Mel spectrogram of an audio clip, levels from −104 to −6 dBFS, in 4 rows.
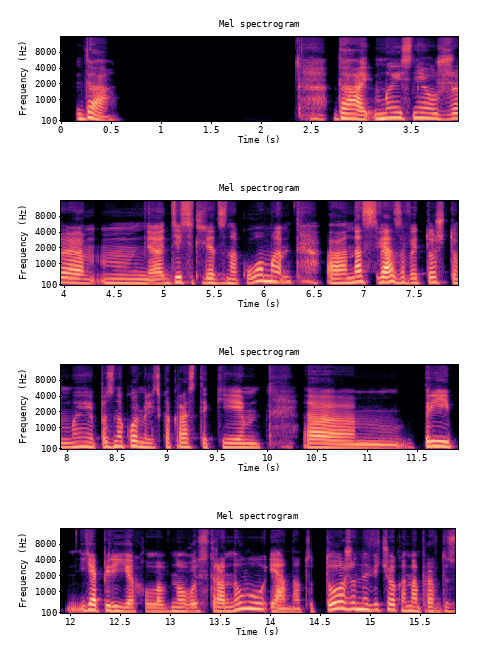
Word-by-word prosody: Да. 190 - 0 2.2
Да, 200 -2 +4
мы 215 +4 +2
с 205 - -4
ней 225 -1 +1
уже, 200 -2 -2
м, 175 -2 -1
э, 160 +1 -1
10 200 +2 +1
лет 185 -3 0
знакомы. 220 +7 0 0.3
А, 180 +1 +2
нас 225 +4 +4
связывает 205 -3 +4
то, 210 +2 0
что 195 -2 -5
мы 185 +2 -2
познакомились 195 -3 0
как 190 0 -6
раз-таки, 170 -2 -2 0.6
эм, 150 -3 -1
при 210 -2 +3
я 240 -4 +3
переехала 165 -6 -1
в 155 - -13
новую 165 -2 -2
страну, 190 - 0
и 250 - -4
она 140 -1 -2
тут 135 +2 -19
тоже 265 +3 +4
новичок. 230 -3 +1
Она, 185 -1 -1
правда, 175 0 -7
с 155 - -9
185 Hz, 130 wpm, -22 LUFS, 165-210 Hz, 2.2 s, Да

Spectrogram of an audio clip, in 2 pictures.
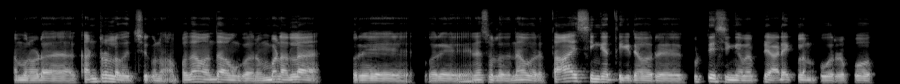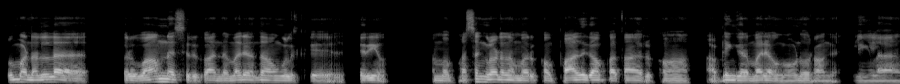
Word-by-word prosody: நம்மளோட 100 -1 +1 0.4
கண்ட்ரோல்ல 135 -2 +3
வச்சிக்கணும். 95 - -2
அப்ப - - -5
தான் 125 -1 +1
வந்து 115 +1 +1
அவுங்க 95 -3 0
ரொம்ப 105 +5 +2
நல்ல 115 +2 +3 0.6
ஒரு 100 -1 +3 0.6
ஒரு 90 0 +3 0.2
என்ன 105 - +1
சொல்வதுன்னா, 95 +3 +1
ஒரு 90 - 0
தாய் 150 +4 +3
சிங்கத்துக்கிட்ட 115 -7 +1
ஒரு 90 -1 +1 0.3
'குட்டி 125 +4 +2
சிங்கம்' 100 -3 +2
எப்டி 95 - -1
அடைக்கலம் 110 -2 0
புகுறப்போ 95 +1 0 0.5
ரொம்ப 115 +2 +2
நல்லா 115 +1 +4 0.6
ஒரு 95 - +3
வார்ம்னெஸ் 115 0 +2
இருக்கோ, - - -1
அந்த 90 0 -1
மாரி 110 +1 +2
வந்து 105 +1 0
அவுங்களுக்கு 95 -3 -2 0.5
தெரியும். 95 -5 +1 0.4
நம்ம 95 -1 -1 0.2
பசங்களோட 115 +2 +1
நம்ம 95 -1 +1
இருக்கோம், 90 -2 -4
பாதுகாப்பா 105 -1 +3
தான் 95 -1 +1
இருக்கோம் 90 -1 -4 0.3
அப்டிங்குற 95 -2 +2
மாரி 95 -1 +2
அவுங்க 85 -1 -4
உணர்வாங்க, 85 -2 -3 0.2
இல்லைங்களா? 85 -1 -5
100 Hz, 145 wpm, -23 LUFS, 95-115 Hz, 0.6 s, நல்லா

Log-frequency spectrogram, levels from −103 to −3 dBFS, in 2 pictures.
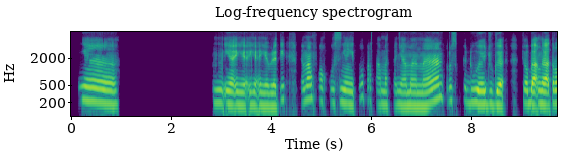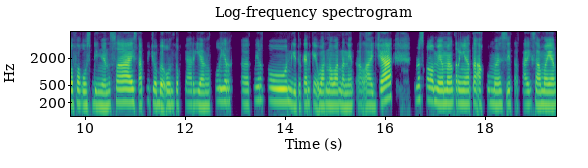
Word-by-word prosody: Iya. 210 -6 +2 1.9
Mhm, 200 0 -5
iya 185 -2 +3
iya 175 -1 -1
iya 175 -1 -3
iya 170 0 -2
berarti, 165 +7 -2 0.4
memang 240 +5 0
fokusnya 205 -3 -6
itu 265 +7 -15
pertama 185 -5 -10
kenyamanan, 175 +7 0
terus 225 0 -9
ke-2 200 -3 +1
juga 180 -1 +2 0.3
coba 190 -2 +5
nggak 180 -2 +5
terlalu 190 -1 +2
fokus 180 -2 -2
dengan 175 -1 -4
size, 200 0 +5
tapi 195 +2 -7
coba 180 -2 0
untuk 180 0 -3
cari 185 -1 -8
yang 175 0 -3
clear, 210 0 -1 0.2
e 185 -1 -6
clear 230 +2 -8
tone 205 -1 +4
gitu 175 -1 -5
kan, 185 +1 0
kayak 180 -1 -5
warna-warna 175 0 0
netral 170 +2 -6
aja. 200 +9 +6 0.5
Terus 240 +1 -4
kalo 220 -2 0
memang 190 0 +3
ternyata 190 0 0
aku 195 +1 -6
masih 185 0 -3
tertarik 185 -1 -8
sama 180 -2 0
yang, 175 0 +3
190 Hz, 140 wpm, -23 LUFS, 180-205 Hz, 1.9 s, aja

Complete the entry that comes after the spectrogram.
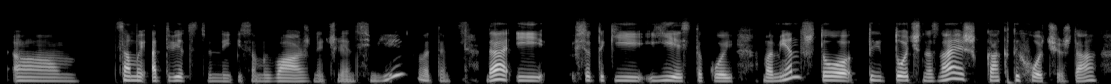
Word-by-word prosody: ам, 165 -3 -3 0.4
самый 185 -3 +2
ответственный 160 -3 -3
и - - -12
самый 150 0 -10
важный 150 - -1
член 75 -1 -8
семьи 80 - -6 0.2
в - - -10
этом, - - -8 0.3
да, 215 +3 +8
и 175 -2 +1 0.3
все-таки 180 -2 -3
есть 175 -1 -1
такой 155 -1 -2 0.3
момент, 210 - +1
что 190 - +4
ты 190 -3 -5
точно 190 -4 +2
знаешь, 245 +9 +4
как 180 -1 0
ты 200 - -1
хочешь, 155 -5 -1
да, 155 +6 -1
175 Hz, 130 wpm, -23 LUFS, 155-190 Hz, 0.4 s, да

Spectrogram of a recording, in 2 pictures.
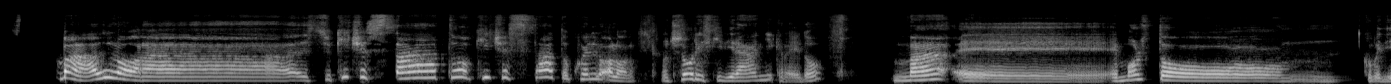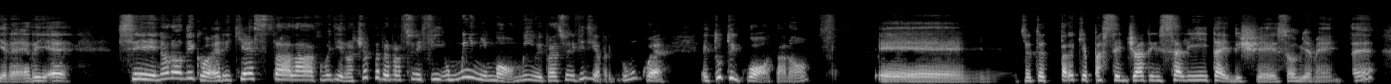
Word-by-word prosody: S - - -20 0.4
ma 235 -12 +5
allora, 180 - +1
su 180 +5 -12
chi 345 - -3
c'è 345 -1 0
stato 310 +3 +2
chi 325 +1 -3
c'è 320 0 -4
stato 325 +4 -2
quello, 240 0 -3
allora, 160 -5 -1 0.2
non 155 - -11
ci - - -3
sono 240 +1 +3
rischi 205 -5 -7
di 170 0 -3
ragni, 180 +5 -4
credo, - - -8 0.7
ma 200 +6 +3
ehm, 130 - -3
è 160 - -2
molto, 160 -7 +1
mhmm, 70 - -17
come - - -8
dire, 150 - -1
ri 170 +2 +1
e - - +4 0.4
Sì, 245 -4 +3
no 250 +5 +1
no 285 0 +5
dico 270 -9 +2
è - - +4
richiesta 250 +4 +2
la, 210 -1 +3
come 215 +1 -6
dire, 200 -4 -2
una 170 - -4
certa 315 - -2
preparazione 215 +1 -1
fi 240 -1 -4
un 215 +1 -4
minimo, 240 - +1
mini 205 +4 -7
preparazione 185 +4 -2
fisica, 265 +3 -4
per - - -14
comunque 225 +8 0 0.3
è - - -4
tutto 320 -2 +2
in 265 - +1
quota, - - +2
no, - - -6 0.6
ehm, 70 -3 0 0.3
setté 165 +4 -1
parecchie 210 +2 +2
passeggiate 195 0 +2
in 190 - -3
salita 195 +1 +2
e - - +2
discesa, 65 +1 -1
ovviamente, 65 -6 -5
190 Hz, 135 wpm, -22 LUFS, 160-240 Hz, 0.7 s, ma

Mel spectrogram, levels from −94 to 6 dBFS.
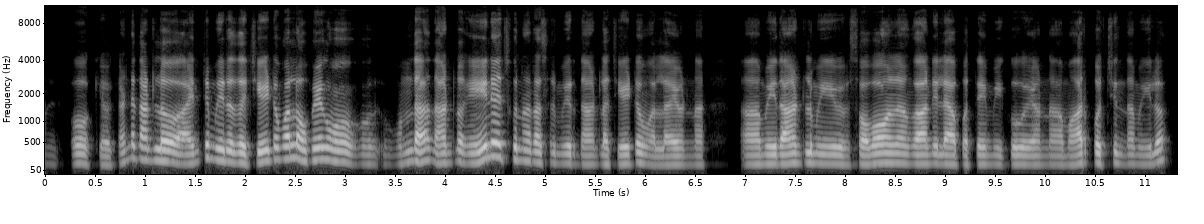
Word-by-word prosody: Okay. - - -28 0.3
Okay. 135 -2 -7 0.2
అంటే 195 +8 -5
దాంట్లో, 190 -3 +4 0.2
అంటే 150 +9 -4
మీరది 165 -5 +3
చేయటం 175 +5 +2
వల్ల 210 +1 +5
ఉపయోగం 195 +1 +2
ఉ - - +2 0.2
ఉ - - -10 0.3
ఉందా 165 +1 +4
దాంట్లో? 150 +3 -1 0.2
ఏం - - +7
నేర్చుకున్నారసలు 175 -10 0
మీరు 145 0 -3
దాంట్లో 130 0 -4
చేయటం 135 +3 0
వల్ల? 125 0 -6
ఏమన్నా 125 0 -8 0.5
ఆహ్, 135 0 -1
మీ 140 - +2
దాంట్లో 150 +2 +2
మీ 140 - -3 0.3
స్వభావంలో 145 +2 +3
గానీ, 140 +1 +3
లేపోతే 130 0 -1 0.2
మీకు 125 +1 -9 0.2
ఏమన్నా 130 0 -7 0.2
మార్పొచ్చిందా 145 0 -2
మీలో? 140 +6 -2
150 Hz, 165 wpm, -25 LUFS, 135-170 Hz, 0.5 s, ఏం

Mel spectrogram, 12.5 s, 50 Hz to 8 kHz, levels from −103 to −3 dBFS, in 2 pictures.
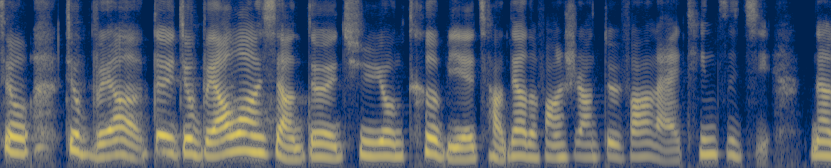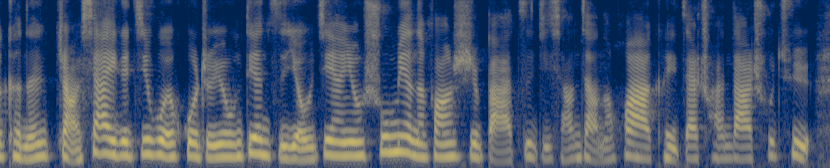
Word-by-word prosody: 就 240 -1 +5 0.2
就 270 - +5
不 200 -5 -2
要 210 +2 +3
对， 250 +2 +5
就 230 0 +5
不 200 -1 0
要 210 +4 +8
妄 260 -1 +8
想， 160 -9 +2
对， 180 -1 0
去 200 +3 -3
用 195 -1 +1
特 235 0 +3
别 155 -5 +1
强 170 +1 -4
调 200 0 0
的 180 - -2
方 180 0 -4
式 190 +1 -12
让 180 0 -5
对 190 0 -5
方 190 +2 -4
来 140 -3 -7
听 220 +6 -5
自 220 -1 -9
己。 185 - -11 0.3
那 205 -1 0
可 190 0 -4
能 180 +4 -2
找 130 - -1
下 230 +8 0
一 215 - +3
个 205 - +1
机 220 +3 -3
会， 210 -3 +1
或 190 +1 -2
者 175 -1 -3
用 185 +1 -1
电 225 0 0
子 170 - -5
邮 160 -2 -1
件， 200 +3 -1
用 200 0 0
书 245 - -4
面 245 -2 +1
的 185 - -3
方 185 0 -2
式， 190 -1 -5
把 130 -5 -6
自 190 - -11
己 160 - -15
想 160 +1 -13
讲 180 -4 -8
的 150 - -15
话 175 -1 -1
可 175 - -10
以 - - -6
再 165 +2 -8
传 165 0 -14
达 165 -1 -4
出 205 - -13
去。 265 - -7
190 Hz, 305 characters per minute, -30 LUFS, 175-215 Hz, 0.3 s, 要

